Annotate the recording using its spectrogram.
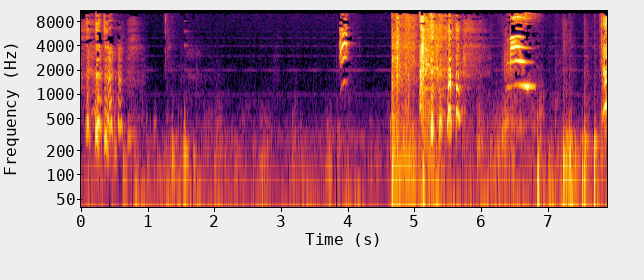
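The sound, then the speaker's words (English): A kitten named Sherlock mews several times in short, thin, high-pitched cries, with some rustling and soft thumps in between. “We have a kitten!”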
